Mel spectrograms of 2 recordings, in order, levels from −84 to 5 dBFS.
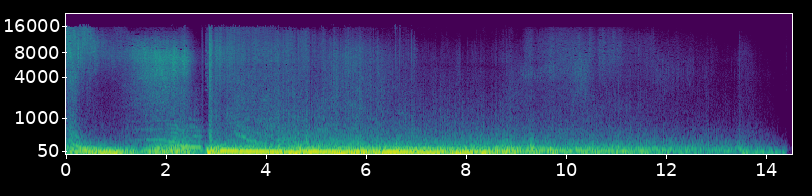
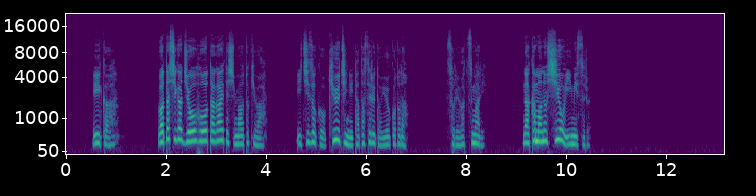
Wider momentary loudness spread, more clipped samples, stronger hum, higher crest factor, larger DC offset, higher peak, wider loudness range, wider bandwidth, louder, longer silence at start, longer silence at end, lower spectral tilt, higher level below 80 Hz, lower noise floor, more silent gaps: first, 21 LU vs 16 LU; neither; neither; second, 12 dB vs 22 dB; neither; first, 0 dBFS vs -10 dBFS; first, 15 LU vs 7 LU; about the same, 15 kHz vs 15 kHz; first, -17 LUFS vs -30 LUFS; second, 0 s vs 0.55 s; second, 0.2 s vs 2.7 s; first, -5.5 dB/octave vs -4 dB/octave; first, -12 dBFS vs -72 dBFS; second, -37 dBFS vs -81 dBFS; neither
